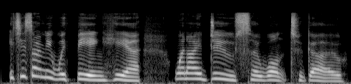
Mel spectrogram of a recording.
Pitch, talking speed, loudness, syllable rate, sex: 220 Hz, 220 wpm, -17 LUFS, 5.0 syllables/s, female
